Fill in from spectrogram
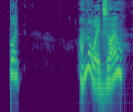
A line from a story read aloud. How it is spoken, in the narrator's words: the pleading snow leopard said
